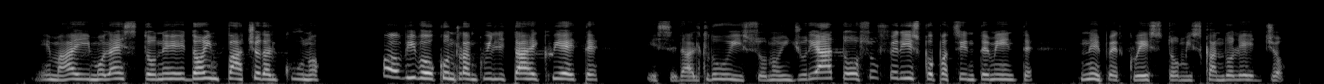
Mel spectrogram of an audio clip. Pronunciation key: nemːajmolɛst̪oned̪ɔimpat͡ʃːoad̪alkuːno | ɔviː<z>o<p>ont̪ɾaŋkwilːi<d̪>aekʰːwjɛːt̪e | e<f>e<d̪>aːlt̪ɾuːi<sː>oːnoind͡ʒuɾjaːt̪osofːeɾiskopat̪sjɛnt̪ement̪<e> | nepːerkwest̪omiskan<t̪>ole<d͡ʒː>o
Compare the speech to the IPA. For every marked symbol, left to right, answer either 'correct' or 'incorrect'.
incorrect: v, incorrect: k, incorrect: t̪, incorrect: s, correct, incorrect: s, correct, incorrect: d̪, correct

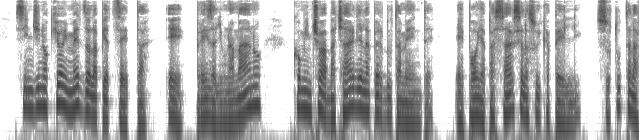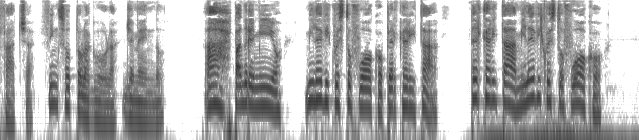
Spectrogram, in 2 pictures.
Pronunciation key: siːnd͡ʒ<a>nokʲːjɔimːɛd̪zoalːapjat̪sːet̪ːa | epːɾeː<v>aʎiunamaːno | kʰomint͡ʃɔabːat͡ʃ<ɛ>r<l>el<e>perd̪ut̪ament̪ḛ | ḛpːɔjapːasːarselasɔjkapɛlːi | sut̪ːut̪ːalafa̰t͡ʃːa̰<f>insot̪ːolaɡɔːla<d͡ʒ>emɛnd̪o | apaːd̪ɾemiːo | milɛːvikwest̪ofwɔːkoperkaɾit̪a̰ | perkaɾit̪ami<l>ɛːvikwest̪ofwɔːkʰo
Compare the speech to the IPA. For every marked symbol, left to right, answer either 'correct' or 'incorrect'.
incorrect: i, incorrect: z, incorrect: a, incorrect: ʎ, incorrect: a, correct, correct, correct

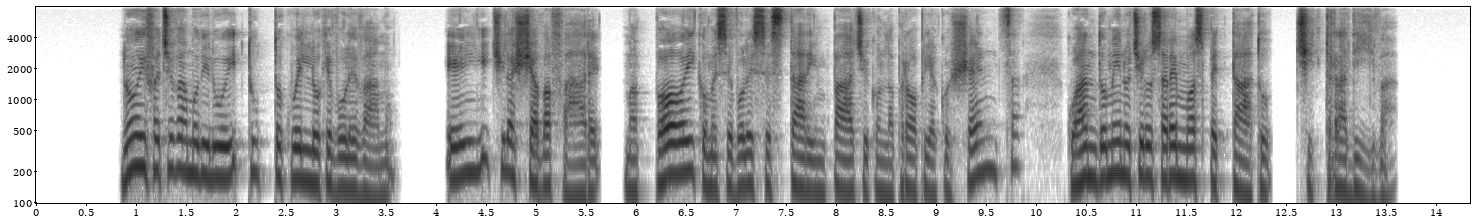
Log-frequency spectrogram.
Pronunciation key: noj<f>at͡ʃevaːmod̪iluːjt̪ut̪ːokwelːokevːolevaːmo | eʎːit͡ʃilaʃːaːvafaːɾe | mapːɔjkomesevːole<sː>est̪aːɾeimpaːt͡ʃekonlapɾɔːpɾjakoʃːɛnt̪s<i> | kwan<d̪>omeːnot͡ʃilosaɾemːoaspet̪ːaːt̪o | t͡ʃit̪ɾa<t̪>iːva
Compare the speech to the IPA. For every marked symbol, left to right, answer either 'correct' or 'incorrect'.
correct, correct, incorrect: a, correct, incorrect: d̪

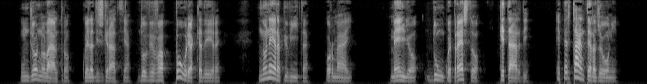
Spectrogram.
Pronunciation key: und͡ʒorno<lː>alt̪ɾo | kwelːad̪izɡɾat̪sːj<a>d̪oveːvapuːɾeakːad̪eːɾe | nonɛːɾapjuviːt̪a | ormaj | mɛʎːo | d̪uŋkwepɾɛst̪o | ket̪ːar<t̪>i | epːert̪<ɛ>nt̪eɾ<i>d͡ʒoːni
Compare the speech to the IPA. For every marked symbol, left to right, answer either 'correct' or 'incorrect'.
incorrect: l, correct, incorrect: d̪, incorrect: a, incorrect: a

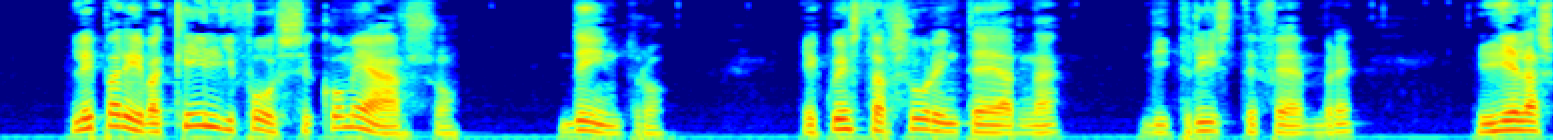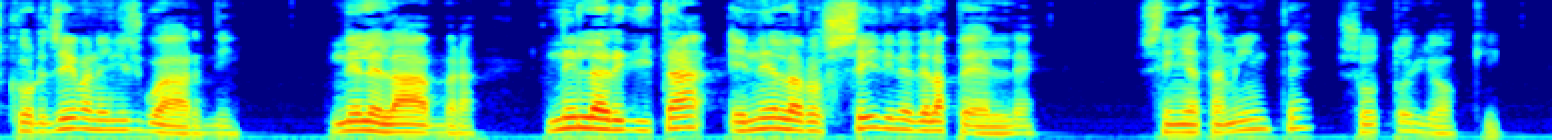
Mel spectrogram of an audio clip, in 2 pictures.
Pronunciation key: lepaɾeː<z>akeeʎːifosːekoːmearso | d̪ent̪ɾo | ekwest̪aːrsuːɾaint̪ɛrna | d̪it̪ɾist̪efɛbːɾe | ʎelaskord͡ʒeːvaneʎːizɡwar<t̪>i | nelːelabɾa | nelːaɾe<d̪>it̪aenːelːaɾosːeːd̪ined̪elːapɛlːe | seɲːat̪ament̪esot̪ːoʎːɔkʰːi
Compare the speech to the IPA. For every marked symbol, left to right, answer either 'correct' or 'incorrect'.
incorrect: v, incorrect: d̪, correct

